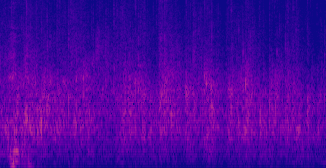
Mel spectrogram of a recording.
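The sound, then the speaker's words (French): Church audience applauding, a dense, steady wash of clapping that stays loud and even across the whole clip. “Est-ce que je peux entendre une église qui acclame notre Dieu, qui a pourvu?”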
